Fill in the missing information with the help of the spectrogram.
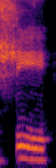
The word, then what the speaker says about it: sidhe: I'm using the term fairy or she, S-I-D-H-E, mm-hmm. the pronunciation is she, to describe this group of beings on the other side.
